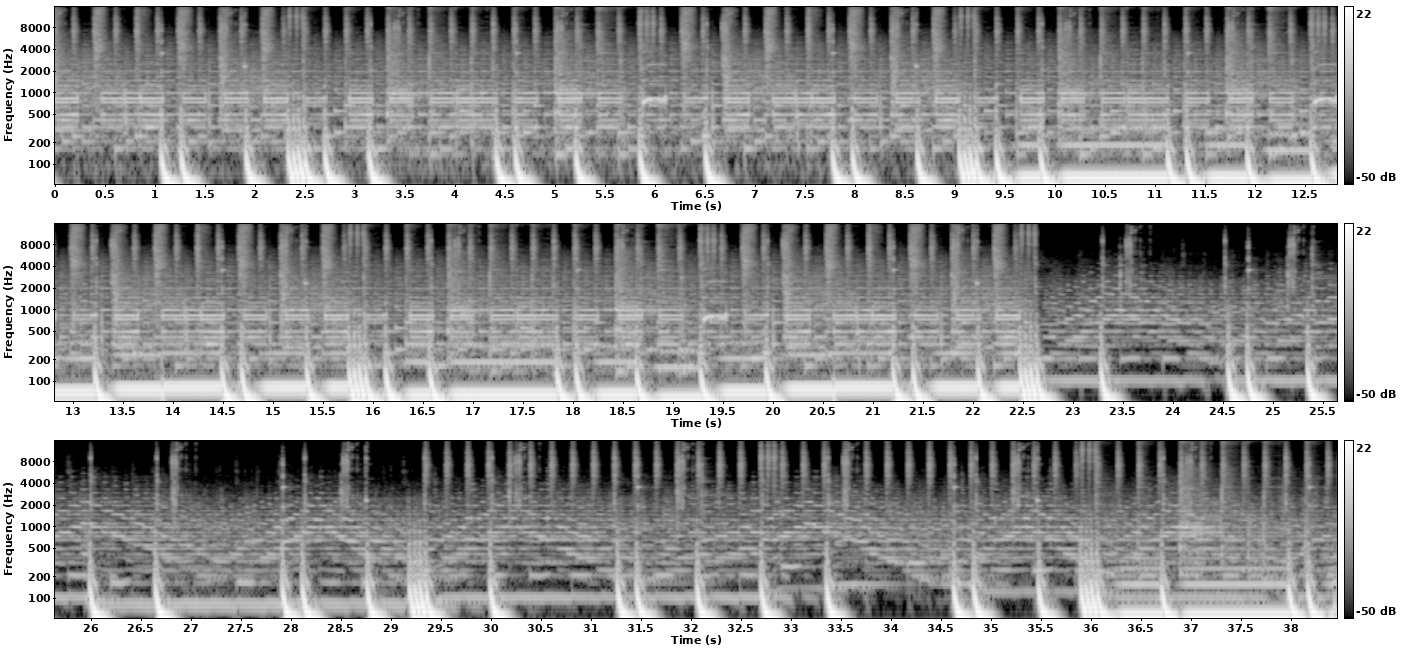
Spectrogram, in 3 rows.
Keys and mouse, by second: 0.0-1.2 typing, 1.4 Return, 2.3 click, 3.3 ctrl+i, 4.7 click, 5.4 Return, 6.7-9.4 drag, 11.2 ctrl+a, 17.8 s, 18.4-22.8 drag, 23.9 space, 25.2 click, 26.0 ctrl+d, 26.8 space, 28.4 click, 29.9 F4, 30.6-34.0 drag, 34.0 space, 38.0 ctrl+z.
